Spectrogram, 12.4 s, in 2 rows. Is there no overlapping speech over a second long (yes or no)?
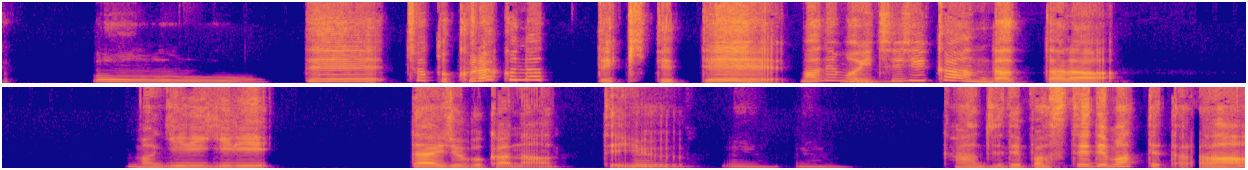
yes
